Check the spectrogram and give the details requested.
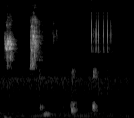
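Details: Budgerigar calls for pet budgies: two loud buzzy chirps, soft low murmurs, then a quick series of five clipped ticking notes.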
